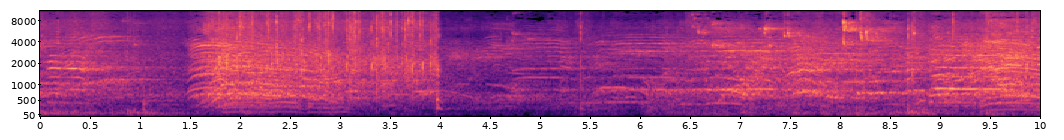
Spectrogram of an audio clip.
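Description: A basketball dribbled on a hardwood gym floor, with spectators' voices and shouts echoing in the gym. The sound jumps abruptly about a second and a half in and again at four seconds.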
